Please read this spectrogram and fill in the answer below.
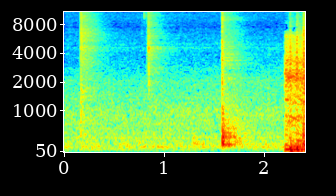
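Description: Three short knocks, the last and loudest about a second and a half in.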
